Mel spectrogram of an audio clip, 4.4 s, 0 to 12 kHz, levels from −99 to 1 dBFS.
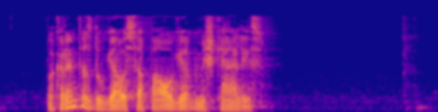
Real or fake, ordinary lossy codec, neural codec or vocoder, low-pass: real; MP3, 48 kbps; none; 7.2 kHz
